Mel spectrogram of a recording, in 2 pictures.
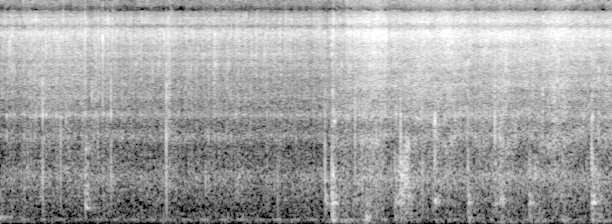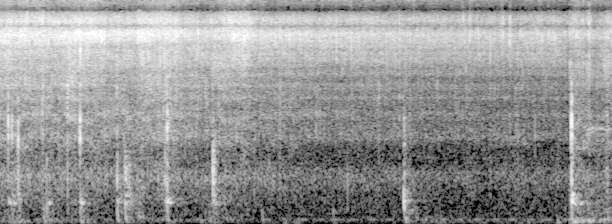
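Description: Onions and garlic fry in a pan with a steady, close sizzle. Occasional light stirring scrapes and clicks sound over it, and no one talks.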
